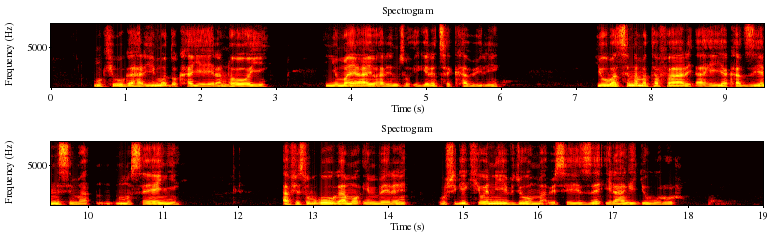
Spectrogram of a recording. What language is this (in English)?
Rundi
